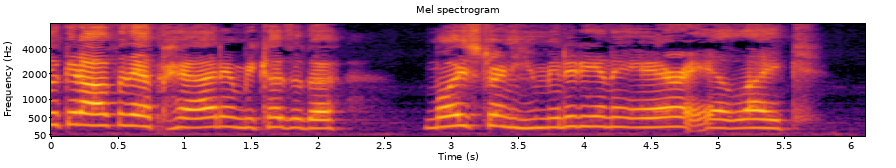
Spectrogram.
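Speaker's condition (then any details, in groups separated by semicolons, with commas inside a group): Cerebral palsy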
